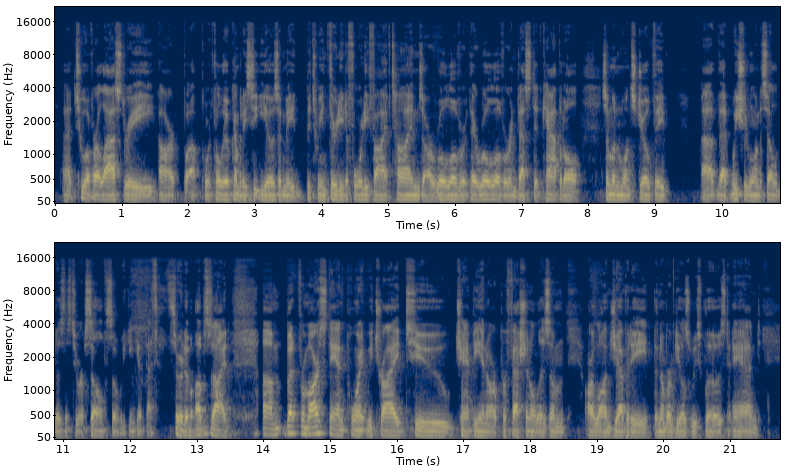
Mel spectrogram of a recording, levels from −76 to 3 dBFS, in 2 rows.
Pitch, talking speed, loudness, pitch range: 85 Hz, 185 wpm, -22 LUFS, 85-90 Hz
